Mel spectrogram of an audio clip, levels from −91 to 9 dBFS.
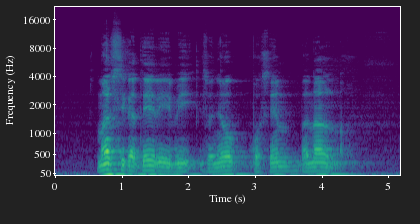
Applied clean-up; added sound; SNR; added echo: none; none; none; reverberation time 0.2 s.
